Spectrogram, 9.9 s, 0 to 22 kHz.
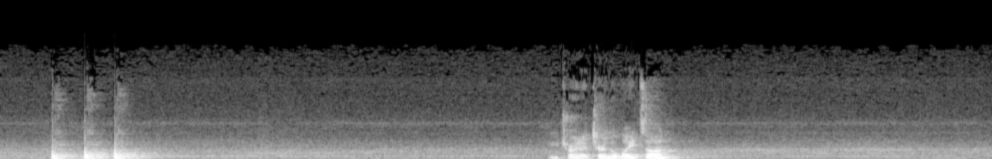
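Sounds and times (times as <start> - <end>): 
knocking on a wall: 0.5 - 1.6
speech: 5.5 - 6.9.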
